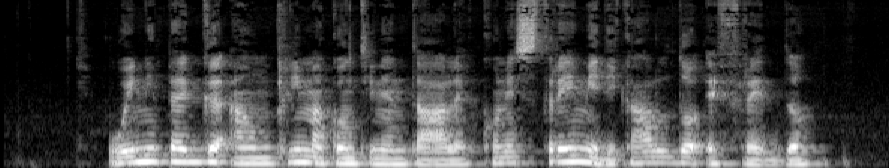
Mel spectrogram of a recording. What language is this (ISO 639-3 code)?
ita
